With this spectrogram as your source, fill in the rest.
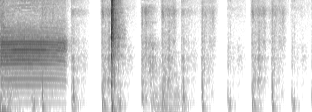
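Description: A sheep bleats in the Minecraft SevTech modpack, one drawn-out bleat at the start, followed by clicks and light knocking taps of block breaking and footsteps.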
